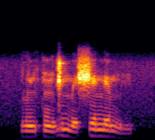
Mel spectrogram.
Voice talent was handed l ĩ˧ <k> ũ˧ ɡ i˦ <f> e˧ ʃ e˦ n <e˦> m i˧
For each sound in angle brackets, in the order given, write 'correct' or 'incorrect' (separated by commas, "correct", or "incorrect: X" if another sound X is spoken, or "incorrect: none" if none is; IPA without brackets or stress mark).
correct, incorrect: m, correct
